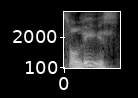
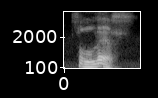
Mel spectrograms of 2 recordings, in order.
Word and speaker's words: Solis: Because I did a wedding one time and it was Solis, but no, we want it pronounced Soles.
